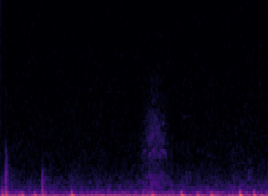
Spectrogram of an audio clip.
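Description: Irregular low knocks and thuds over a steady low hum on an old lecture recording.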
